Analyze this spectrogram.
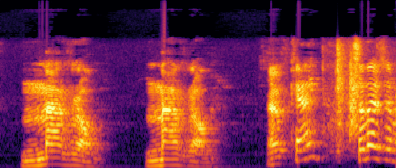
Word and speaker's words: marron: And brown we would pronounce, and again this has got two R's in, so you've got to roll those R's again, make your tongue vibrate against your teeth. Marron.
